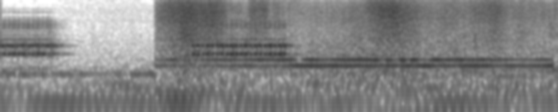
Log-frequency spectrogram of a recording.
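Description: A telephone rings in the middle of the night with short bursts of bright, bell-like tones, then a longer ringing stretch over a steady background hiss.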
